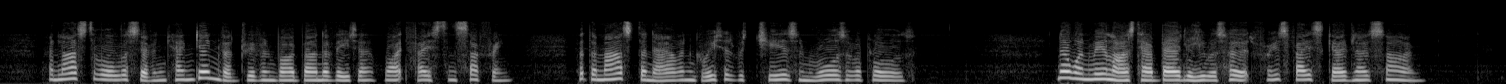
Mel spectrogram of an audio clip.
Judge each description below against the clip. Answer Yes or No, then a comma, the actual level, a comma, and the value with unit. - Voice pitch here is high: Yes, high, 200 Hz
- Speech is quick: No, average, 160 wpm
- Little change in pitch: Yes, narrow, 2.3 semitones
